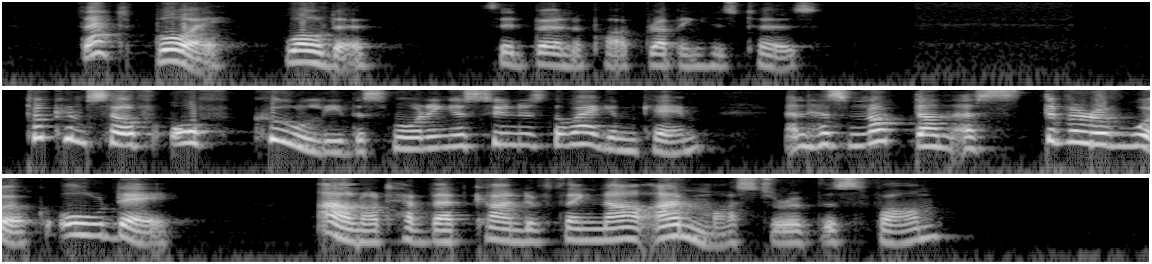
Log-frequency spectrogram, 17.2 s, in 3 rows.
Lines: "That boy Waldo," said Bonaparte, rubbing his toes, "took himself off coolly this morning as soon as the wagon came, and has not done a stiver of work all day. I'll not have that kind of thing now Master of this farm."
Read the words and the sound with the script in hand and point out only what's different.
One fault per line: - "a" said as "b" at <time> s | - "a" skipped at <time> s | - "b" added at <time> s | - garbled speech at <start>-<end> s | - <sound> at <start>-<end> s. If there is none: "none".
- "I'm" added at 14.7 s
